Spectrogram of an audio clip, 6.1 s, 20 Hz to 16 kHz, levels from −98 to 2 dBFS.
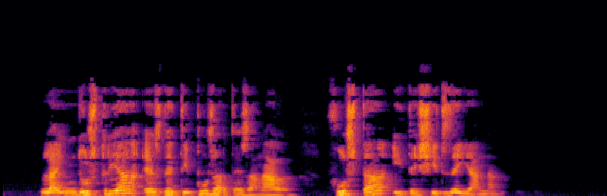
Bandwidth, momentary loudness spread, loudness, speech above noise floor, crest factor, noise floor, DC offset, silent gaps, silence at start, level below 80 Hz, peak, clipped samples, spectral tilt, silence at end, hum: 9.6 kHz; 8 LU; -19 LUFS; 70 dB; 20 dB; -88 dBFS; under 0.1%; none; 0.4 s; -64 dBFS; 0 dBFS; under 0.1%; -3.5 dB/octave; 1.1 s; none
